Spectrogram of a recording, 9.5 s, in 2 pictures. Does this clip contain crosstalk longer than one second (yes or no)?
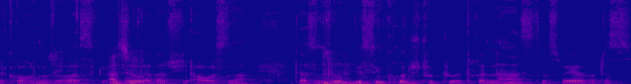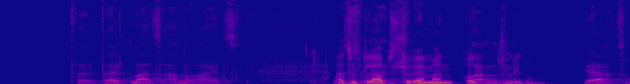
yes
